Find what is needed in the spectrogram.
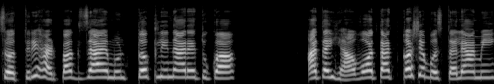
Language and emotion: Goan Konkani, angry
